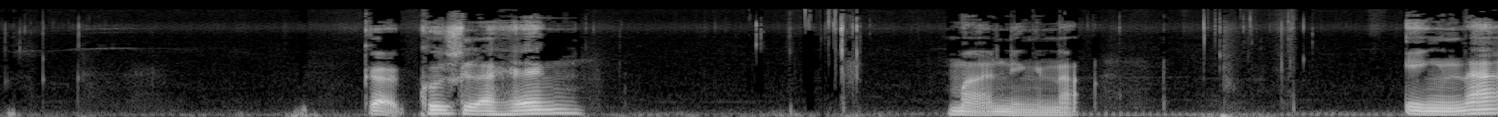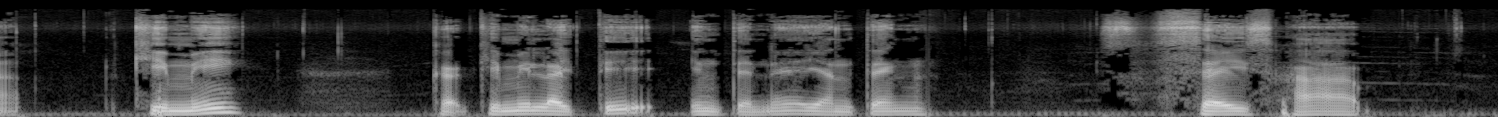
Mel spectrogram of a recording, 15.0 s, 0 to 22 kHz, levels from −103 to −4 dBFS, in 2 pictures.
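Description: Speech, broken twice by a gap between stream segments. Hard-edged silent holes occur at 4.10 s (about 16 ms) and 12.12 s (about 11 ms). Timestamps of adjacent 4-second segments leave a small gap, and the player fills it with silence. Nothing is lost.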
